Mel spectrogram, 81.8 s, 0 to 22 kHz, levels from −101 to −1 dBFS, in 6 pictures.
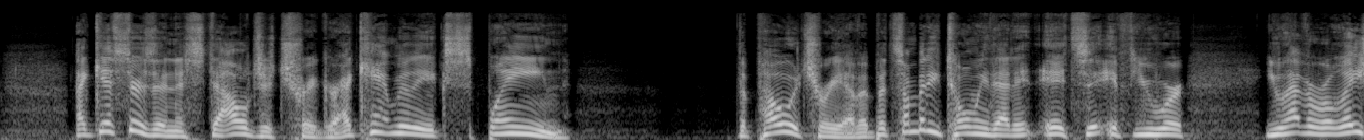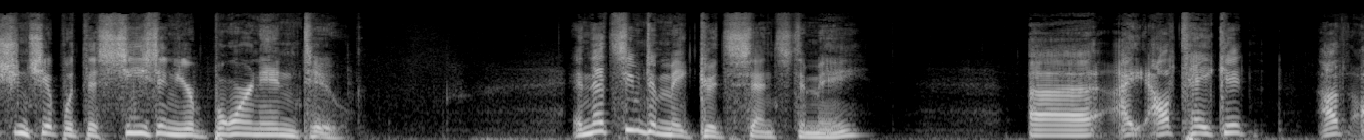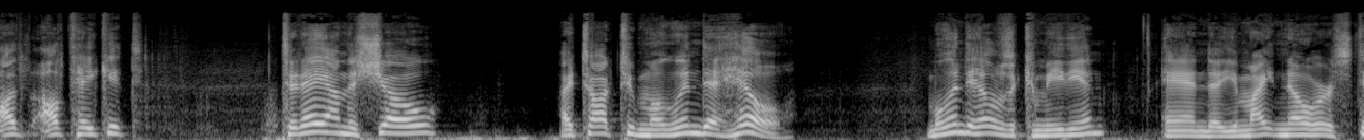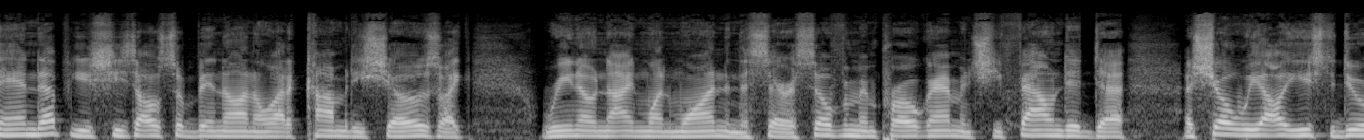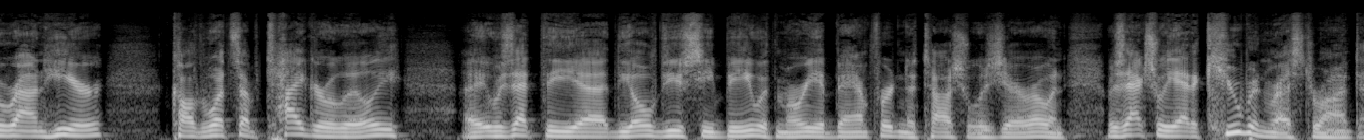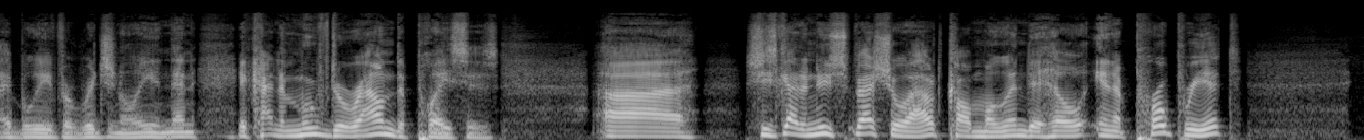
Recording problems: wrong speed, natural pitch; too slow; 0.6 times normal speed

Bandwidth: 14.5 kHz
